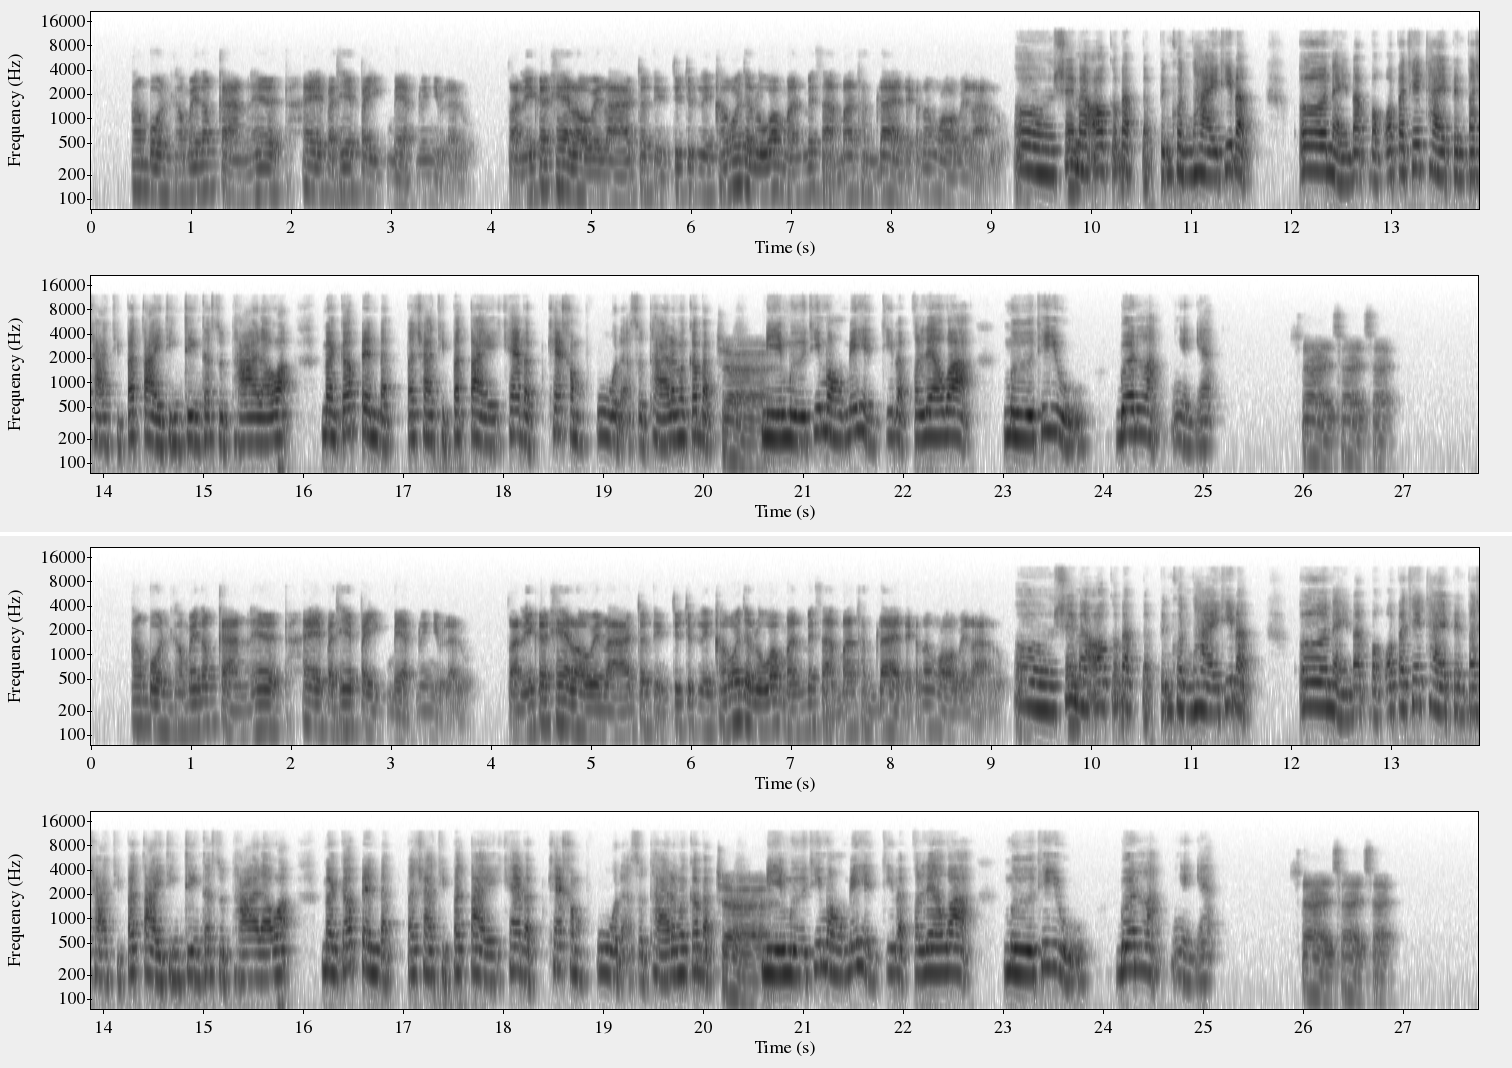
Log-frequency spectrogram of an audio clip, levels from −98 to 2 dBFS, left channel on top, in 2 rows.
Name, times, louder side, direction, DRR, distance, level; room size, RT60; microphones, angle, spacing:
voice 1, 0.4-3.8 4.2-9.1 20.1-20.8 26.0-26.9, right 2 dB, 40° right, 1.3 m, -29 dB
voice 2, 9.2-20.1 20.6-22.7 23.0-23.8 24.1-25.1, left 2 dB, 35° left, 0.8 m, -24 dB
4.9 x 2.6 x 2.2 m
head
